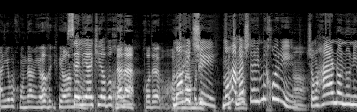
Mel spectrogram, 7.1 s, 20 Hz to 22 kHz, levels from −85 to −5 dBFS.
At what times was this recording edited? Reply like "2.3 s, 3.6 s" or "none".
none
